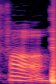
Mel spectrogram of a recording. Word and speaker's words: pho: I mean, I say pho, but I guess it's pho. – It's pho. Yeah.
